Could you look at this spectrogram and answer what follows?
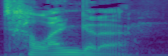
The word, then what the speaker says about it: Tallangatta: We went up to Tallangatta, the old flooded city, the flooded town of Tallangatta, which they how do you pronounce it? I call it Tallangatta.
